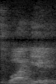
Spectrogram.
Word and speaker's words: Swahili: This is the way it's pronounced here. Swahili.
